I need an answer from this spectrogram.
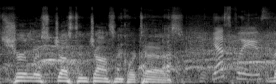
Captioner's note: audience cheering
